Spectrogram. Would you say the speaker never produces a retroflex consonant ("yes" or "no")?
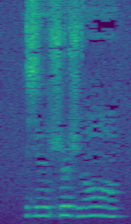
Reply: yes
